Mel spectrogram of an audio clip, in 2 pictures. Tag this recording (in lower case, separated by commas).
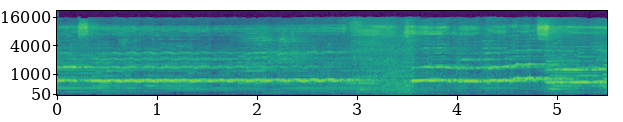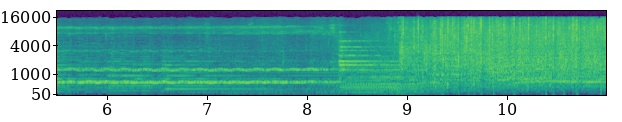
applause, music, singing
